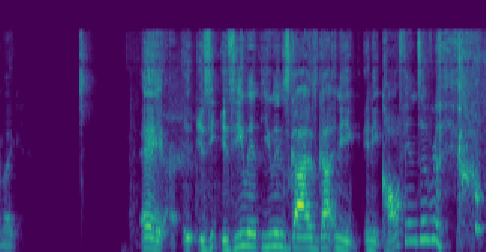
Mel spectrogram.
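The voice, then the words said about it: Put-on white Baltimore accent. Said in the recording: “We could try to Baltimore up the accent. ... I think you're doing white B-more.”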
